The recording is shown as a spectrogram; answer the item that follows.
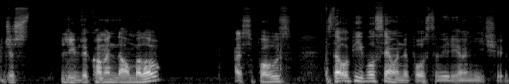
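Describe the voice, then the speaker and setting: In a non-native accent, a man with fairly low pitch speaks very fast yet leaves long, frequent pauses. The sound is dry and close with no echo. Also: ordinary pitch variation. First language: not English. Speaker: fitness vlogger. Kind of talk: casual vlog.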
